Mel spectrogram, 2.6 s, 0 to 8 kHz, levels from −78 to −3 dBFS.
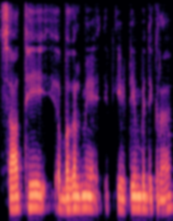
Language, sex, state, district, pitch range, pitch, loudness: Hindi, male, Uttar Pradesh, Gorakhpur, 110-120 Hz, 115 Hz, -22 LUFS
